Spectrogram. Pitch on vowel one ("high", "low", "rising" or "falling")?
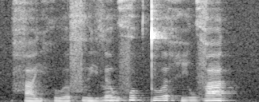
low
